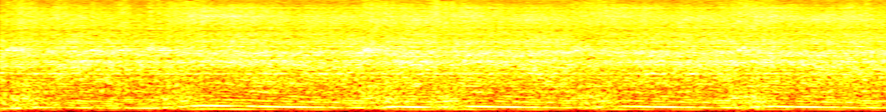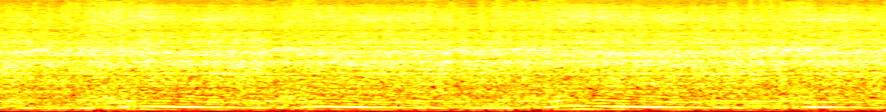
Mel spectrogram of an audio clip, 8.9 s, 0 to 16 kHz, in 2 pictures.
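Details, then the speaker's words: 1974 Yamaha RD200 two-stroke motorcycle after battery and wiring work: crisp ring-ding revs with clean pickup and return to idle; engine running well. "That sounds pretty darn good."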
